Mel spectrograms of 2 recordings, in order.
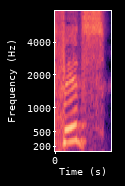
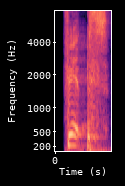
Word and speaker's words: Phipps: Didn't you just say his name was Fitz? Phipps. Phipps! P-H-I-P-S.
